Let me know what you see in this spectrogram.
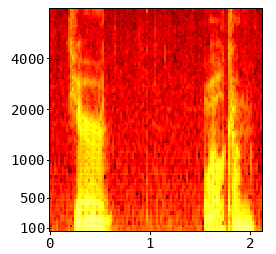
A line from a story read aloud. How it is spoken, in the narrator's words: I say slowly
